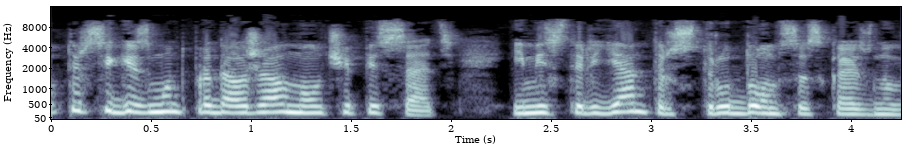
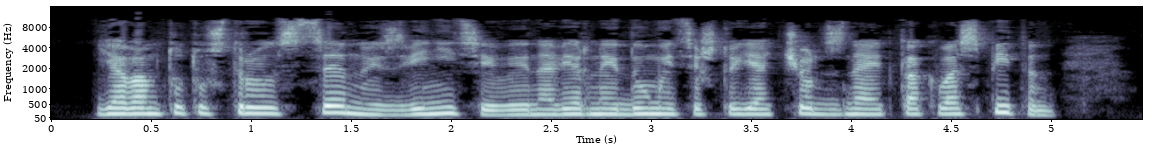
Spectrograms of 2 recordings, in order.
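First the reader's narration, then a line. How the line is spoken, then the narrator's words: Dejected mumble. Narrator (Russian): пробормотал мистер Янтер в полном унынии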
